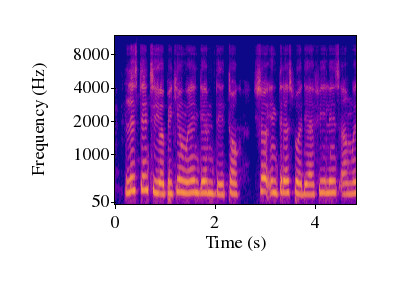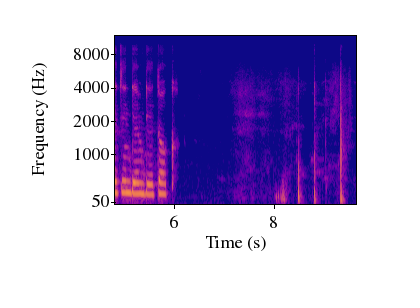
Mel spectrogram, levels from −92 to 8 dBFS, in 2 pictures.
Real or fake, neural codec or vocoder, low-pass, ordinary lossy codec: fake; vocoder, 22.05 kHz, 80 mel bands, WaveNeXt; 9.9 kHz; Opus, 32 kbps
